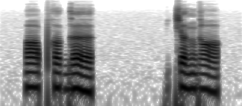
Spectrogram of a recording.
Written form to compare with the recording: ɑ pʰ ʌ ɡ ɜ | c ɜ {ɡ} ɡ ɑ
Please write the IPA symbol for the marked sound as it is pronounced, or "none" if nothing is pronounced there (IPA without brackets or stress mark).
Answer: ŋ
